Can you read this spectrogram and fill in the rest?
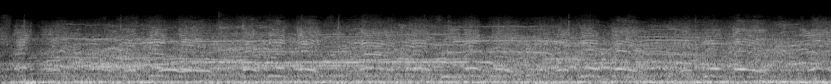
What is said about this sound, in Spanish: Ahí va saludando a la gente. Escuchamos un poco el ambiente también de la gente gritando.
